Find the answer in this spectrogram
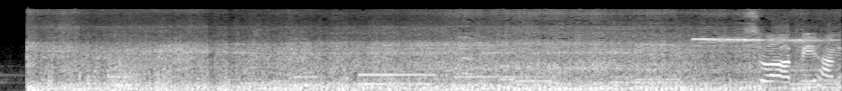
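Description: Wind noise on the microphone and street traffic heard from a moving scooter, a dense steady hiss that cuts in just after the start, with a voice beginning near the end.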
